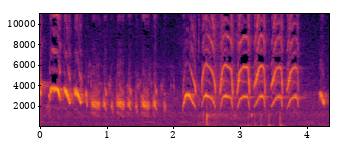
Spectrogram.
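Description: Jungle Babbler giving a rapid, harsh, squeaky chatter, then about seven arched, ringing notes at roughly four per second, with faint low knocks in the background.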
